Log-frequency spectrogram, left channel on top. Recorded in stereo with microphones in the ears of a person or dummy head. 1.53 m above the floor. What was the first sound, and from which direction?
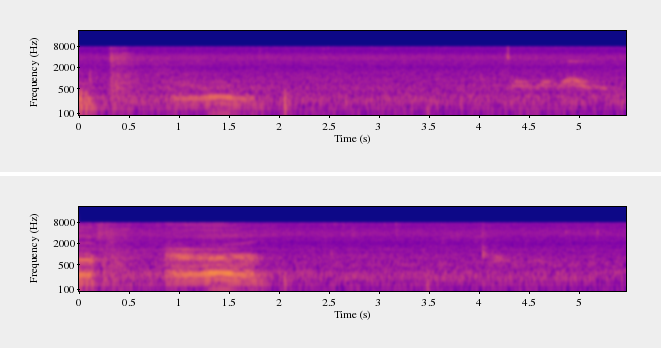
A gunshot, 25° left (ahead or behind).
